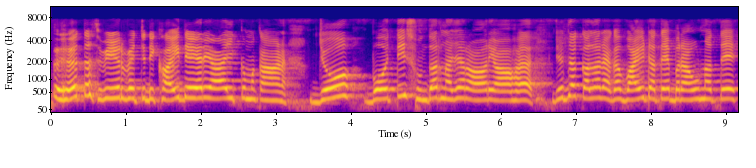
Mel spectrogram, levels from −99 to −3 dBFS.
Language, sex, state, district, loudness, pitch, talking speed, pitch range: Punjabi, male, Punjab, Fazilka, -15 LUFS, 300 Hz, 165 wpm, 280-320 Hz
